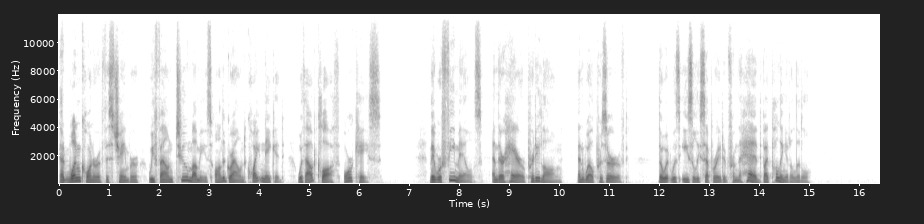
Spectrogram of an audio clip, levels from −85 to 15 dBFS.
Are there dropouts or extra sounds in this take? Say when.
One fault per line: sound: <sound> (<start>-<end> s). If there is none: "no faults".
no faults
